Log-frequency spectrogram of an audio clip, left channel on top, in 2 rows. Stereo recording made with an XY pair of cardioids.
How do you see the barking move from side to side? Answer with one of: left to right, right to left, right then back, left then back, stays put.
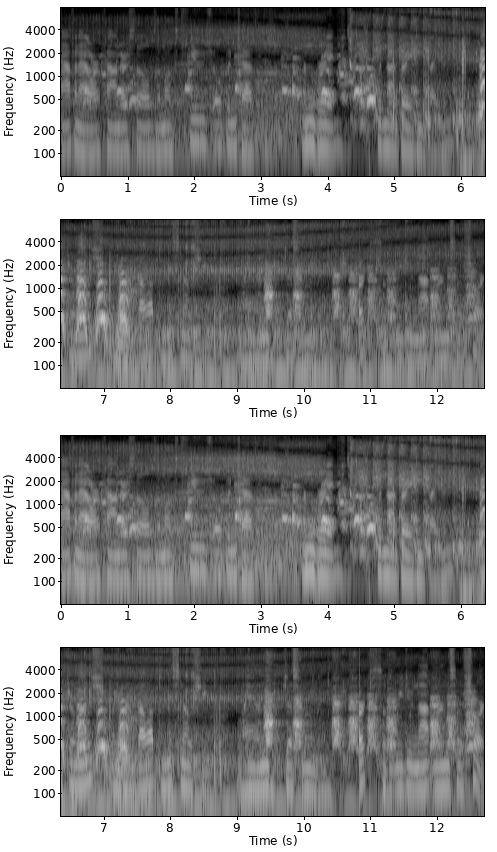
left then back.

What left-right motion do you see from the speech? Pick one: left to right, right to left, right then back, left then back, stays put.
stays put.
